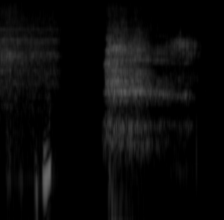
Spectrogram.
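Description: One long, deep breath, airy and breathy, lasting about a second and a half and taken during a hand-tapping exercise, after a brief faint sound and a pause.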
